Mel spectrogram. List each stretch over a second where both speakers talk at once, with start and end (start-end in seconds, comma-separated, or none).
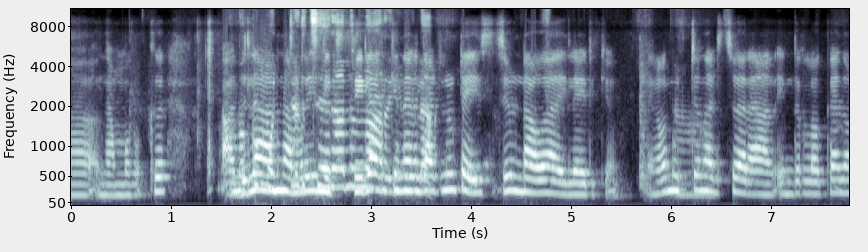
1.6-3.5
